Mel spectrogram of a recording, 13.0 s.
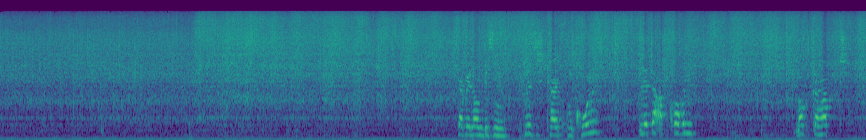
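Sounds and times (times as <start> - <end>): onions and peppers sizzling: 0.0 - 13.0
wooden spatula stirring: 8.6 - 13.0.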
